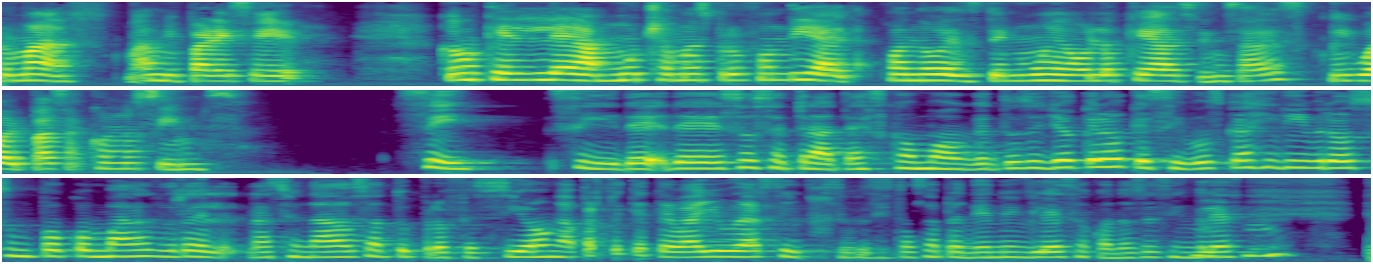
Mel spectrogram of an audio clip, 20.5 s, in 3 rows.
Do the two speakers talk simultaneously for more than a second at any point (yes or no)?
no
